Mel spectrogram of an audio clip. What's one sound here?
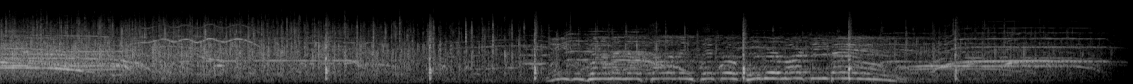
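A marching band plays brass and drums outdoors.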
